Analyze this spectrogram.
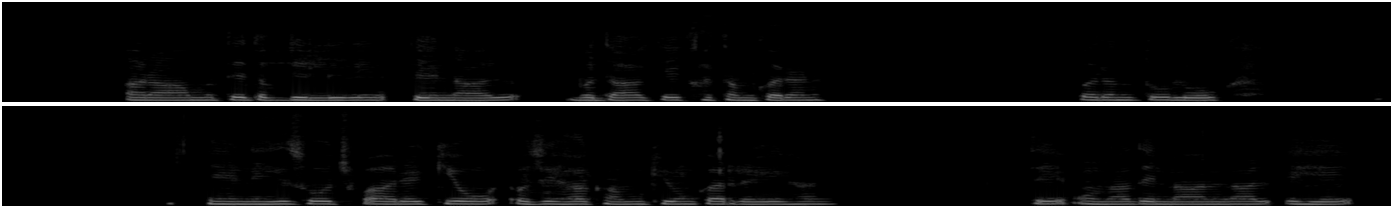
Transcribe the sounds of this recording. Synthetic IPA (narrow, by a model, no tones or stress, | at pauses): aːɾaːmət̪eːt̪əb̚d̪iːliːd̪eːnaːl | ʋəd̪aːkeːkʰət̪əmkəɾəɳ | pəɾənt̪uːloːk | enəɦĩsoːt͡ʃpaːɾeːkɪoːəd͡ʒeːɦaːkəmkjõːkəɾːəɦeːɦən | t̪eːʔʊnãːd̪eːnaːlnaːleɦ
